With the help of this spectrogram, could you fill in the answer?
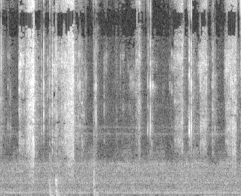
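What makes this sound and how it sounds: A small solid block of beige kinetic sand, held in fingers with long red nails, is sliced and scraped with a craft knife blade as crumbs fall off. Soft, gritty scraping runs throughout at a low level, broken by a few brief, crisp crunches as the blade cuts through.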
